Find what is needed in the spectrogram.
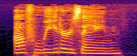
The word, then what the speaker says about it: Auf Wiedersehen: Auf Wiedersehen.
